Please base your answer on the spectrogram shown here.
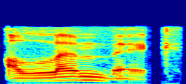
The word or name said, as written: alembic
